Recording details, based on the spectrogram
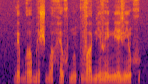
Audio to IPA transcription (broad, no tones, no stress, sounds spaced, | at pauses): ɾʲ ʌ b ɤ b e ʃ b ʌ h ɛ xʷ b ɛ̃ kʷ v ʌ bʲ ɛ̃ v ẽ mʲ ɛ vʲ ɛ̃ xʷ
